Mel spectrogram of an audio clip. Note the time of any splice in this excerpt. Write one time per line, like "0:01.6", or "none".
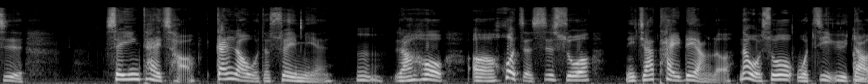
0:02.1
